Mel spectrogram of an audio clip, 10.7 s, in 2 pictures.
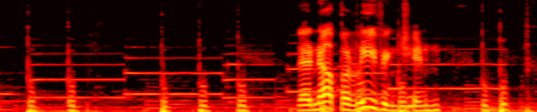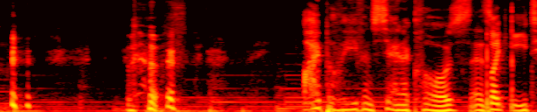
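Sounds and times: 
heartbeat: 0.2 - 4.2, 4.8 - 5.5
speech: 3.0 - 5.0, 6.8 - 7.3, 8.5 - 10.7.

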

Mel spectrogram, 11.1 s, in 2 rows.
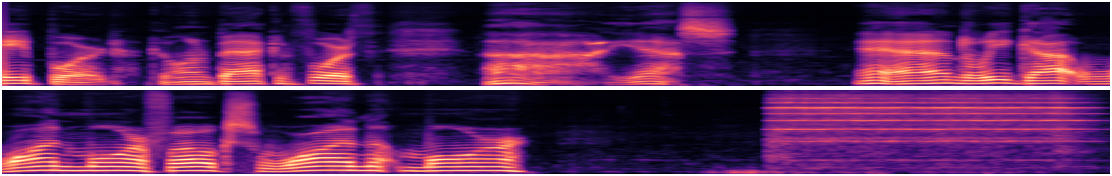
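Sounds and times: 
speech: 0.0 - 3.7, 4.3 - 8.2, 9.4 - 9.7
school bell ringing: 9.4 - 11.0.

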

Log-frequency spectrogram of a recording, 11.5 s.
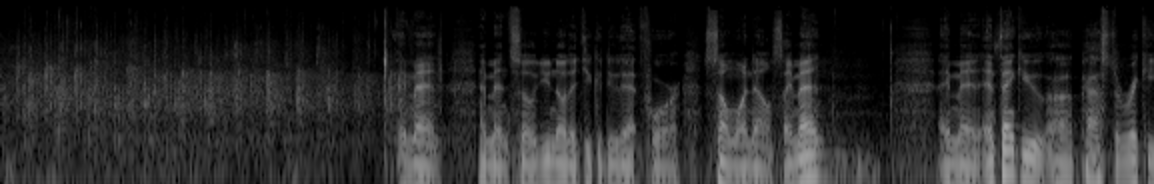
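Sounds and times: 
audience applause: 0.0 - 4.2
speech: 4.0 - 8.4, 9.4 - 11.5.

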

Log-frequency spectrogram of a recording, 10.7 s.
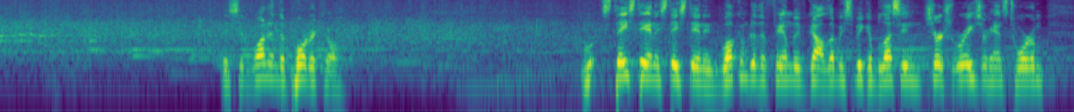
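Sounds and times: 
church congregation applauding: 0.0 - 8.4
speech: 2.2 - 3.6, 5.8 - 10.7.

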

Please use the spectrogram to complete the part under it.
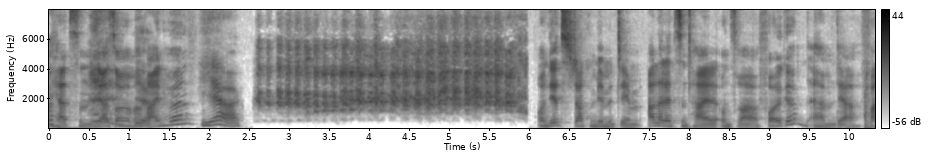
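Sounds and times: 
speech: 0.0 - 2.9, 6.1 - 10.3
bird call that sounds like mocking laughter: 2.6 - 6.0.

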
